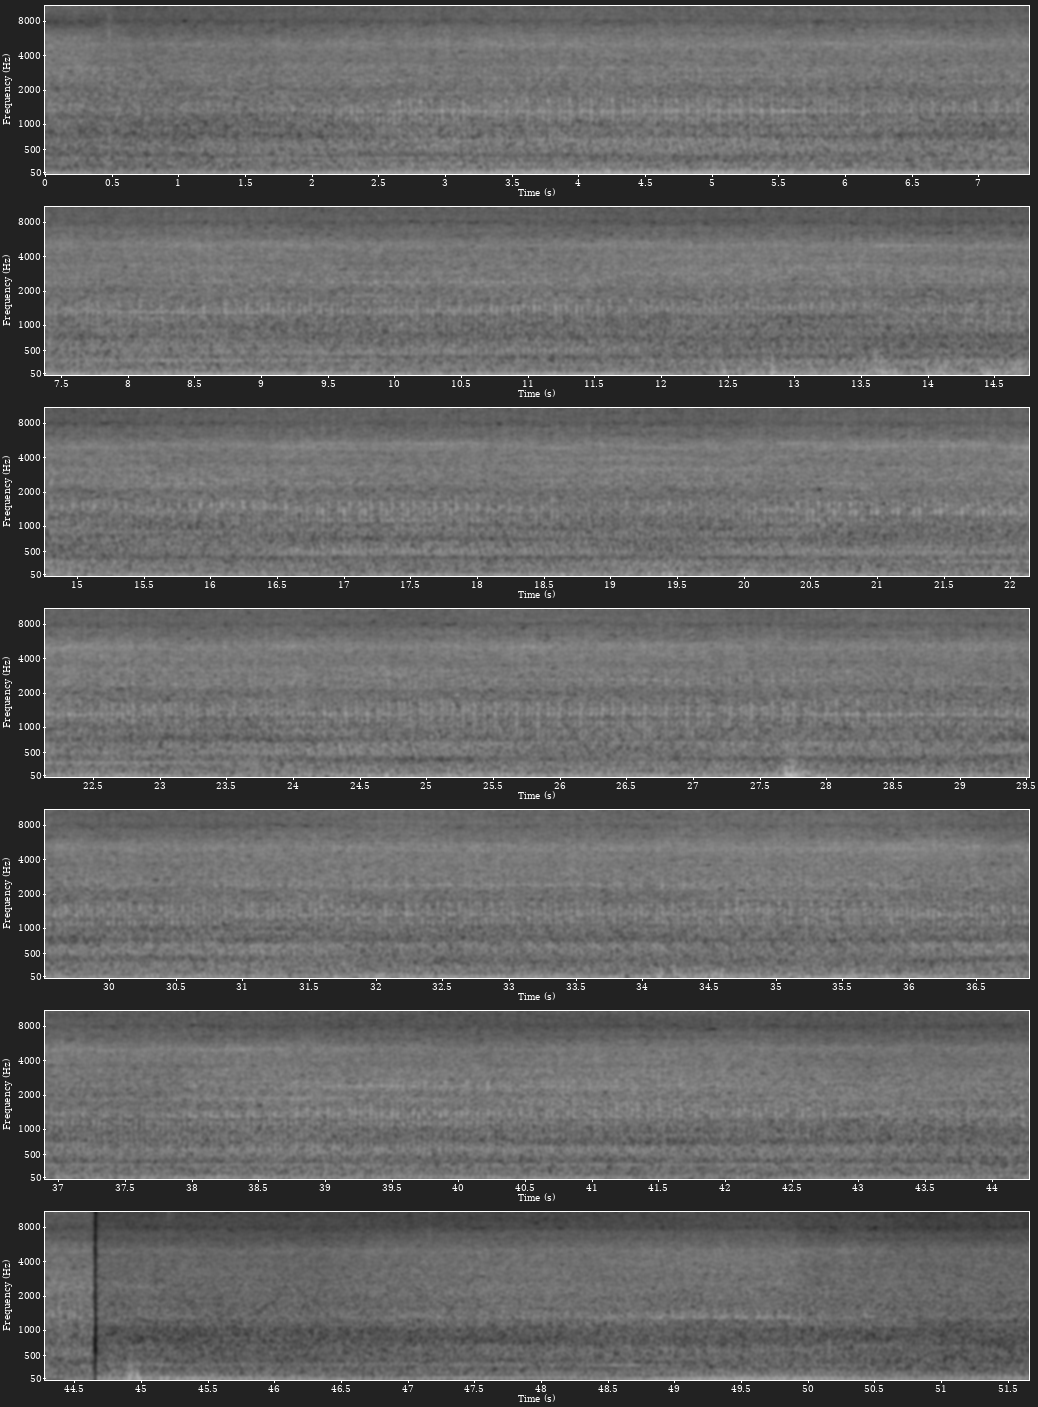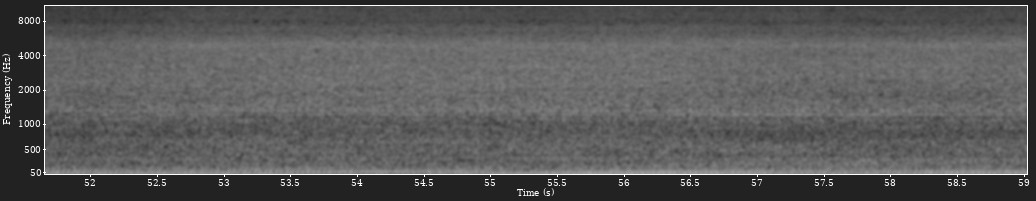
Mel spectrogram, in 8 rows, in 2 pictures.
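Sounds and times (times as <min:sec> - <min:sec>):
car engine idling: 0:00.0 - 0:59.0.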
